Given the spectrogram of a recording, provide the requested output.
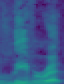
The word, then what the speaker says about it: levirate: Well, Naomi reckons that Boaz could satisfy what's known as the leveret laws of marriage. Leveret, if you're taking notes, is spelled L-E-V-I-R-A-T-E.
